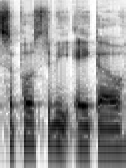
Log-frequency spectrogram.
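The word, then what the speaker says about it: Eiko: It's supposed to be Ako, not Iiko.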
